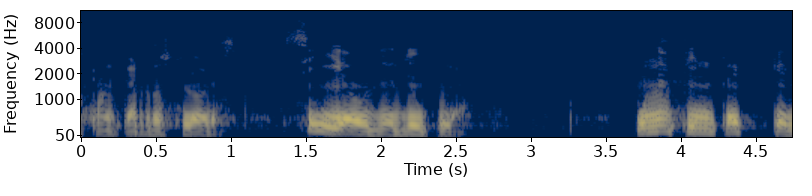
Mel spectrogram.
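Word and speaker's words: Doopla: Escribe con doble O, Dopla, pero se pronuncia Dupla.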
